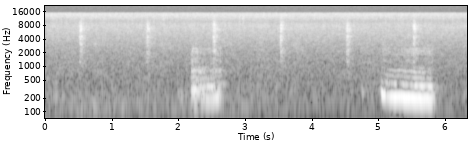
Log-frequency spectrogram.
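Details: Two rough, low snores from Sky, a pet cat, the second longer and louder, separated by quiet, as a clock ticks regularly once per second inside a small room.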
